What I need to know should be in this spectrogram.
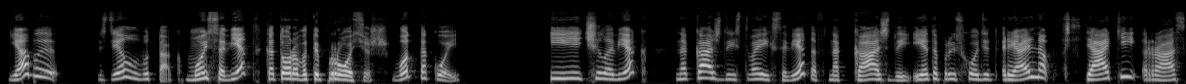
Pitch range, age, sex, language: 220-295 Hz, 20-39, female, Russian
